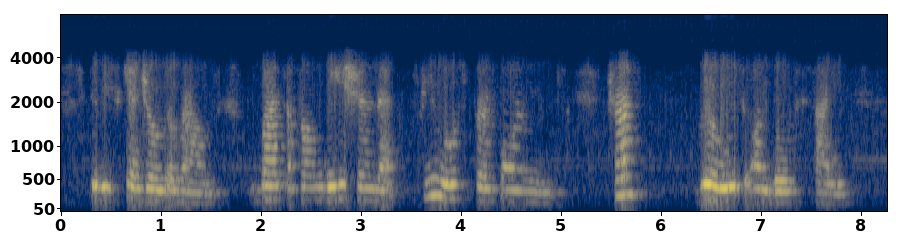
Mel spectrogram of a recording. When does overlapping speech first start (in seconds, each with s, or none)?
none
